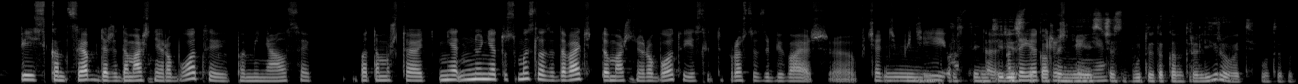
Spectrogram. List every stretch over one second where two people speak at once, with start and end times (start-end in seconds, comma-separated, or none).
8.8-11.1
